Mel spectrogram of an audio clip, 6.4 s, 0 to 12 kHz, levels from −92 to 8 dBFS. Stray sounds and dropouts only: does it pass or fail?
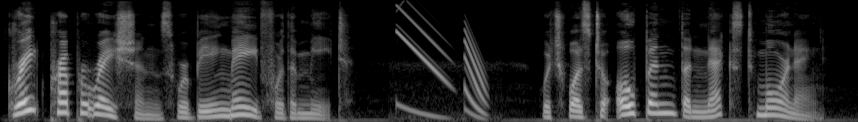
fail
